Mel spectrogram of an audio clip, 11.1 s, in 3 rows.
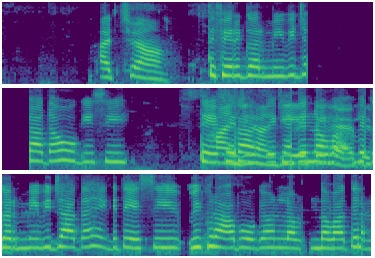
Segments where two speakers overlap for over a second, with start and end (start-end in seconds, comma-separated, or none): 5.8-7.5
